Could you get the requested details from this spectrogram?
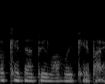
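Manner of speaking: very soft, quiet speech. Showing a way of announcing a change that fails: saying it very quietly. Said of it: "So you sort of say it very quietly".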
